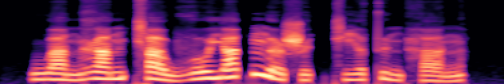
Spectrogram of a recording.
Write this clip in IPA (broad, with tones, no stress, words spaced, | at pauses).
wa˨˩˦nɣa˧˥n ca˨˩˨wɣo˧ja˦˥t̚ ŋəː˨˩˨ʂɨ˨˩t̚ ci˧˥ə̯t̪ɨ˨˩˨ŋha˨˩˦ŋ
